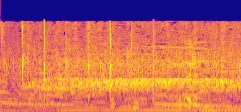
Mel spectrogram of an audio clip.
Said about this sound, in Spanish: ¡Fuerte el aplauso! Ahí está.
